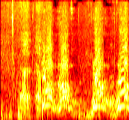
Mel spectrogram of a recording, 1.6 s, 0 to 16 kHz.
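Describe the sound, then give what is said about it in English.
A 1.5-year-old Maremma mix dog in Stittsville barks several times in quick succession, fairly loud, its woofs running together with short whiny edges between them. “A Stittsville dog caught on camera saving its owner after an unexpected medical emergency.”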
